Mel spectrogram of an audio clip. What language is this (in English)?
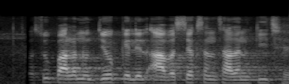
Maithili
